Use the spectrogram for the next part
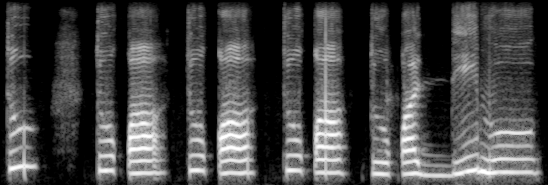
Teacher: You've got your lips being circled for the dhamma. Whenever, remember we said whenever you have a letter with a dhamma, you always circle the lips.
